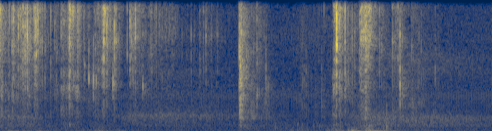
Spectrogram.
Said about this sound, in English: Ah, measuring cups. I guess measuring spoons, that's cool. They make a sound. Keys make that sound too. Yeah, look at that.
